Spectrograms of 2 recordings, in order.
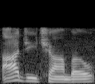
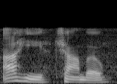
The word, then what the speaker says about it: Aji Chombo: I was calling them Aji Chombo, but I guess the name is Ahi Chombo.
